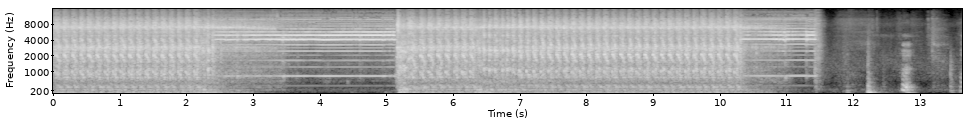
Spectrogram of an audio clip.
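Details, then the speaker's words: 60hp Isuzu C240 (QD60) diesel in a 1985 Outer Reef 26 trawler, not run in 10 years: it catches, runs ragged for several seconds, then stumbles and cuts out. Hard start. "if we can get these glue plugs going good first crank for a second"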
